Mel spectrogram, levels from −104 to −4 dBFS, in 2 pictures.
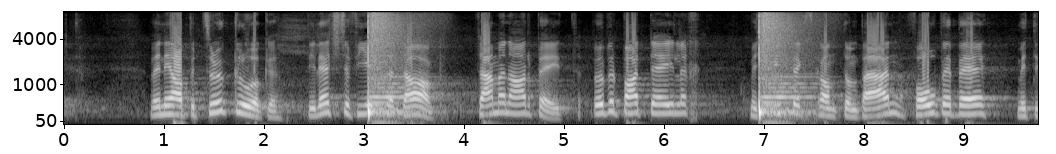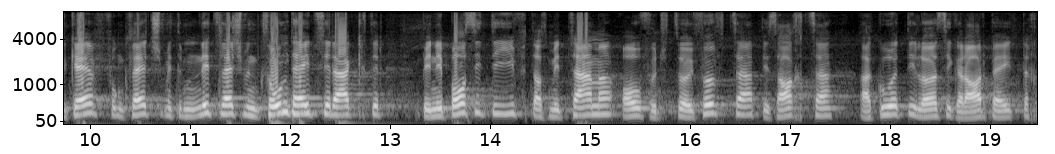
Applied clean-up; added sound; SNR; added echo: none; Snare drum; 1 dB; none.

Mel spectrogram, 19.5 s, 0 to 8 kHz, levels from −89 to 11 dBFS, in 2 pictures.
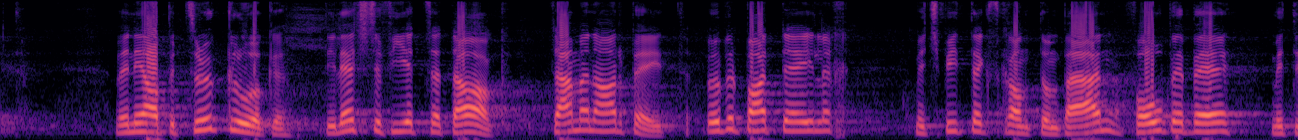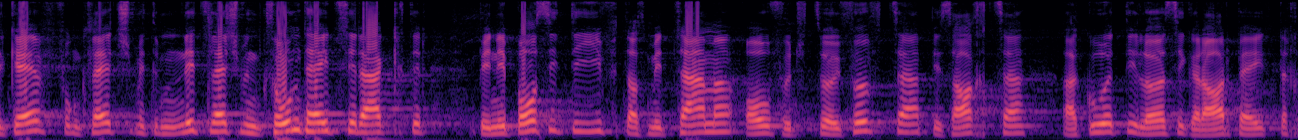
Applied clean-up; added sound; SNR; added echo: none; none; none; none.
